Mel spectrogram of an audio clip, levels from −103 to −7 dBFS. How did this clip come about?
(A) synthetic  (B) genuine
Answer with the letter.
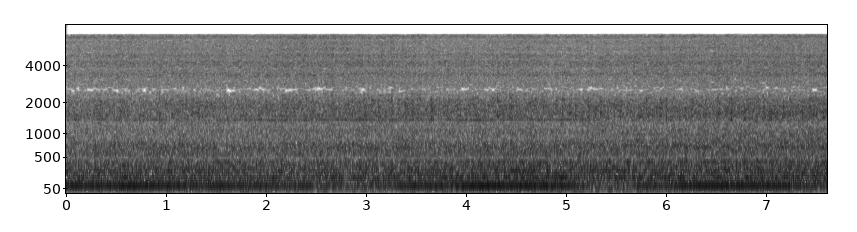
B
